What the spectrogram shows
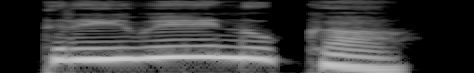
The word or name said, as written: ತ್ರಿವೇಣುಕ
